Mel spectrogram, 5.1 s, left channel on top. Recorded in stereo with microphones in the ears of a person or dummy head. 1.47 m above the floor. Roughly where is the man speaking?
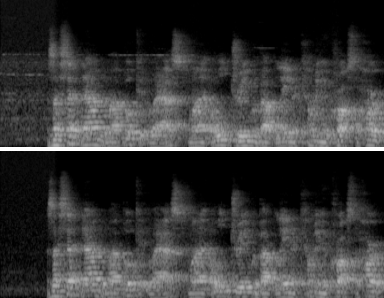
Right.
